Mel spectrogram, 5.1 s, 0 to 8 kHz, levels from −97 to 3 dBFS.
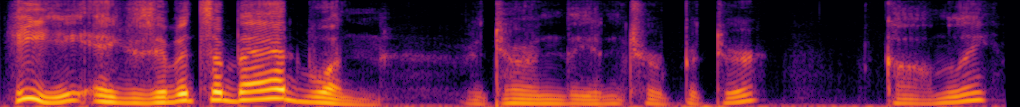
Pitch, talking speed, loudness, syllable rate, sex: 145 Hz, 105 wpm, -17 LUFS, 4.5 syllables/s, male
